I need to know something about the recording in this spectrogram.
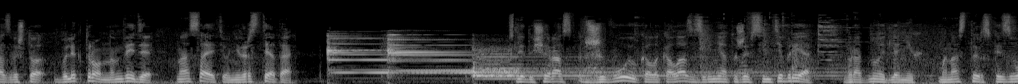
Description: A man speaks followed by a bell ringing and then subsequently talks again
